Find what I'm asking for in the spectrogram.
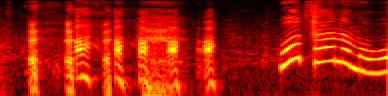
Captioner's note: both laughing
